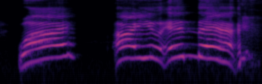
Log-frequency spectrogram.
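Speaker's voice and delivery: very high-pitched yelling into a box. Going back to yelling into the box at someone inside it. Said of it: "So I go back to yelling in the box".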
